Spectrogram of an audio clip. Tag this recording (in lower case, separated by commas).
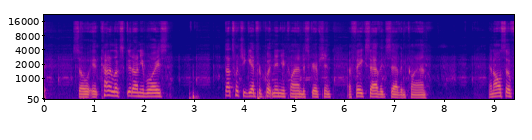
music, inside a small room, speech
